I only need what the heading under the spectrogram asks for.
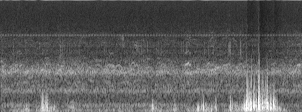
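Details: Snow geese gathered in large numbers at Anahuac National Wildlife Refuge with ducks present: low, scattered honks build to a dense overlapping burst of calls near the end over a steady hum.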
